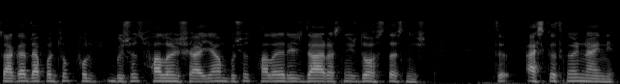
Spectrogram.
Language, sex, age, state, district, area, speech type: Kashmiri, male, 30-45, Jammu and Kashmir, Anantnag, rural, spontaneous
